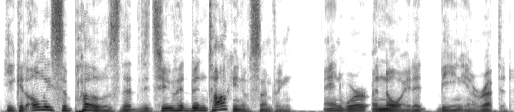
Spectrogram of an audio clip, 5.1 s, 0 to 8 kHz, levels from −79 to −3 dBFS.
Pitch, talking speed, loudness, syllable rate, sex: 110 Hz, 210 wpm, -19 LUFS, 6.1 syllables/s, male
